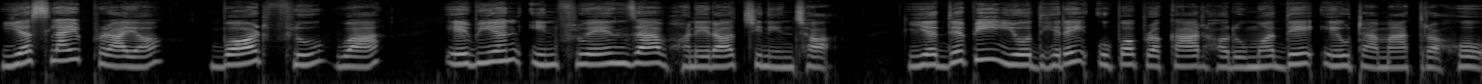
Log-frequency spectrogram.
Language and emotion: Nepali, neutral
